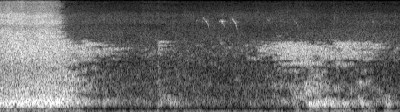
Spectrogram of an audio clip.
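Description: Rushing beach noise of wind and surf. It is loud for the first second and stops sharply, then swells again from about four seconds in. A few faint high chirps come near the middle.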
